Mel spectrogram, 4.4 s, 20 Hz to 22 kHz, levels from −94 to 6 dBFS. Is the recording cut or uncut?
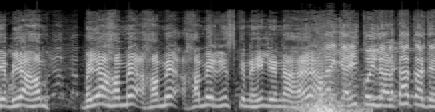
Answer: cut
